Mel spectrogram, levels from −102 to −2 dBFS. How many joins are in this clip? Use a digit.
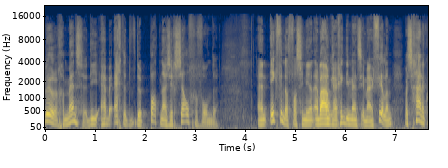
0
